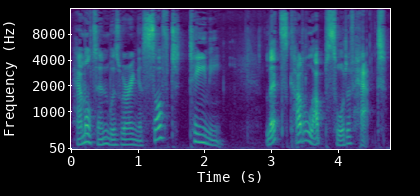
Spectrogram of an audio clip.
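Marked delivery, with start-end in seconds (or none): none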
